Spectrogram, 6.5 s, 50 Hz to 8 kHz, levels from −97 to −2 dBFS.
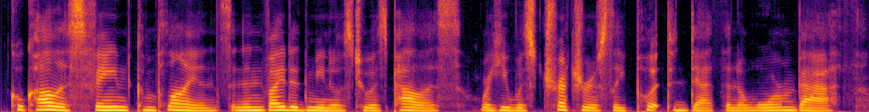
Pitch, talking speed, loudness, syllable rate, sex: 200 Hz, 185 wpm, -17 LUFS, 5.5 syllables/s, female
